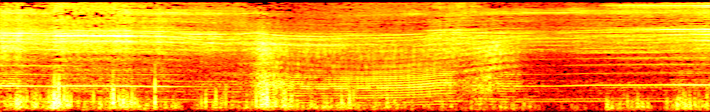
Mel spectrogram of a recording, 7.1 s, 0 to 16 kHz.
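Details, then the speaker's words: Align T-Rex 450 Pro DFC RC helicopter hovering: a whine with a rough, gritty edge that swells as it comes closer. A bad bearing is suspected, source unconfirmed (tail, main or motor; maybe tail). "Came closer, but you can hear the ugly sound from the salmon bearing."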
